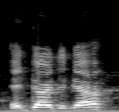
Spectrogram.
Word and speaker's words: Degas: Edgar Degas, Degas. There's the S is silent in French language, folks.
